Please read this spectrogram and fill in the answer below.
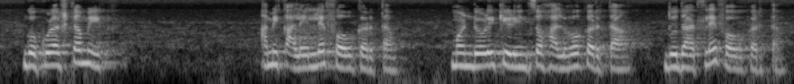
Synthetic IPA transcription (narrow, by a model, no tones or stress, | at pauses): ɡokuɭəʂʈəmik | a̰mikalelːefəʋkəɾt̪aməɳɖoɭiːkiɭint͡sɔɦalʋəkəɾt̪ad̪ud̪ʱat̪lefəʋkəɾt̪a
